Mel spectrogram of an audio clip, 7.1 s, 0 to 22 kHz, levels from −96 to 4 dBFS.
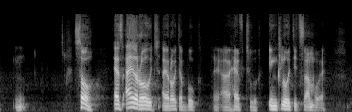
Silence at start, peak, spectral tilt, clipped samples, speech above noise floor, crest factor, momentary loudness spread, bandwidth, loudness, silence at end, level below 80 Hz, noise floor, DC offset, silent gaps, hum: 0.3 s; -2 dBFS; -6.5 dB/octave; under 0.1%; 51 dB; 20 dB; 20 LU; 13 kHz; -19 LUFS; 0.55 s; -50 dBFS; -70 dBFS; under 0.1%; none; none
